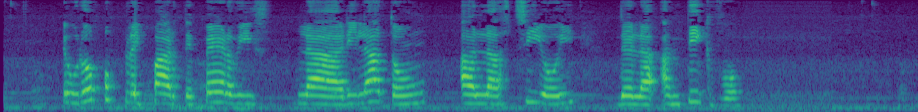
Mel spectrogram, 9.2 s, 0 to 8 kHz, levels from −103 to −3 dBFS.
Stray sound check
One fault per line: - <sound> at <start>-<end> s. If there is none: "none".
none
